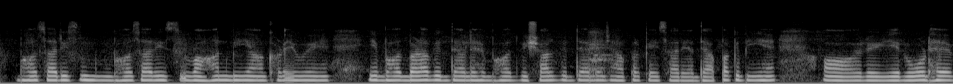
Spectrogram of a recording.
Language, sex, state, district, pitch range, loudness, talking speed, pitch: Hindi, female, Bihar, Lakhisarai, 185-195 Hz, -25 LUFS, 195 wpm, 190 Hz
